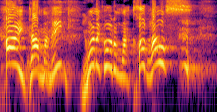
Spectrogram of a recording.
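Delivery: very high-pitched cartoon mouse voice. Asked by another speaker to say goodbye in a Mickey Mouse voice. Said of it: "In your Mickey Mouse voice".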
